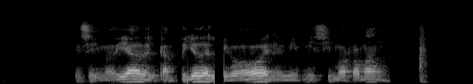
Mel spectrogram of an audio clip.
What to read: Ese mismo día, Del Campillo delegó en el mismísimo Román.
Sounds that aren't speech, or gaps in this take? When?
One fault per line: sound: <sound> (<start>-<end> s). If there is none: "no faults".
sound: dropout (2.1-2.2 s)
